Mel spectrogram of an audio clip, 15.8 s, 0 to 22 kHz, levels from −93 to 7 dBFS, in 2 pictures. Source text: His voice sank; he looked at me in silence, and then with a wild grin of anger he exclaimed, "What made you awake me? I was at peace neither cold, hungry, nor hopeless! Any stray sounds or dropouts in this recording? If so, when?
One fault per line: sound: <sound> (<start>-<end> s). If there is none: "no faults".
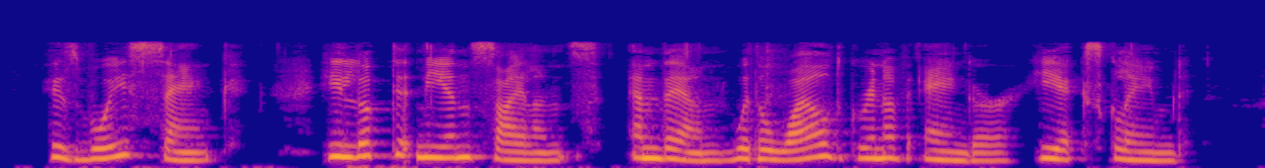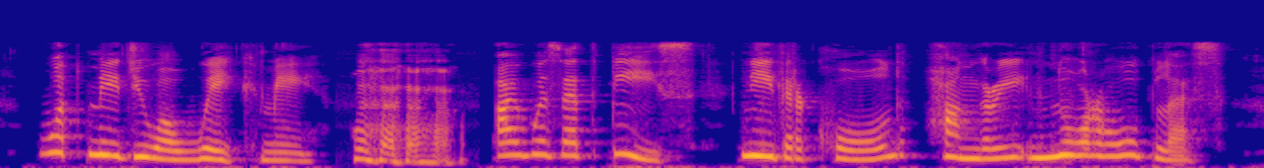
sound: laugh (10.1-10.8 s)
